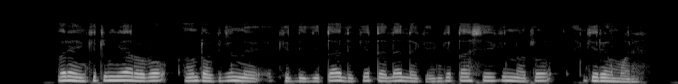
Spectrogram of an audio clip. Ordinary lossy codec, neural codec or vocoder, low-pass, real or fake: none; none; 7.2 kHz; real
